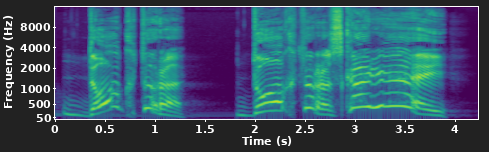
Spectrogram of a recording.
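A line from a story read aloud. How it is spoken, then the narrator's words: King shouting. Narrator (Russian): закричал король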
